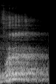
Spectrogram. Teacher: आपकी जीवा पर्वत के अगले भाग से टकरा रही है। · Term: मूर्धा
